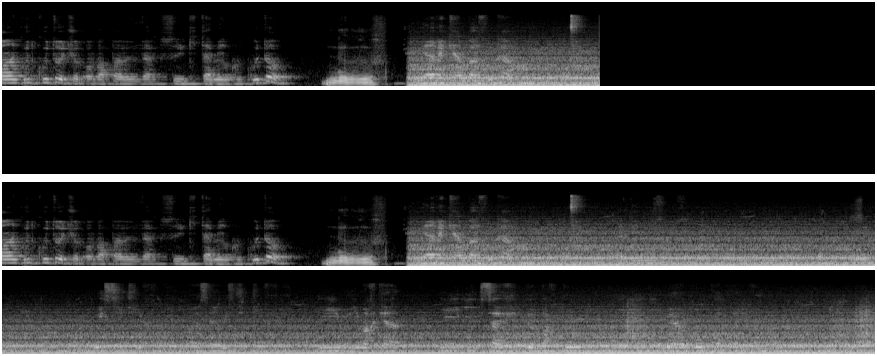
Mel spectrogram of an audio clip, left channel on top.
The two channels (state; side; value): drops out; left; at 6.0 s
